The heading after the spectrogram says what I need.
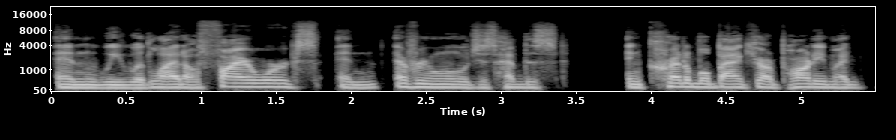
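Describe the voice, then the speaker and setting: A man's voice: medium pitch, flat delivery, moderate pace, fairly bright tone, no echo, clean studio sound. Earnest, rambling American man telling stories. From United States. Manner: earnest, rambling, repeats phrases. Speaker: rock musician, interview guest. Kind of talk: casual storytelling interview.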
